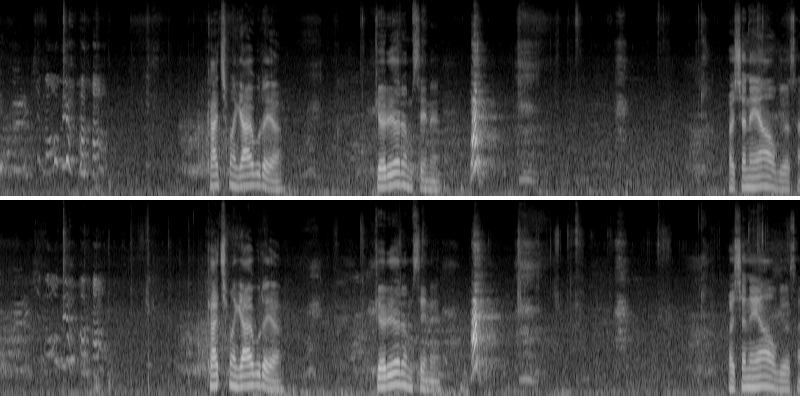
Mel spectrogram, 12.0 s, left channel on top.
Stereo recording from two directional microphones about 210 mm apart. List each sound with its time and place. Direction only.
0.7 s a sound: 50° left (ahead or behind)
3.1 s speech: 10° right (ahead or behind)
5.6 s speech: centre (ahead or behind)
10.4 s speech: centre (ahead or behind)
